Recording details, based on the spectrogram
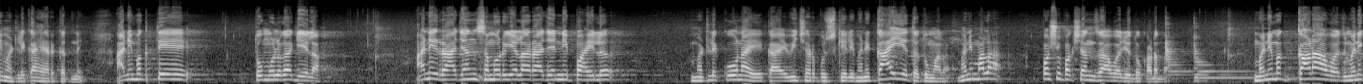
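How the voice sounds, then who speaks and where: Young guy preaching a kirtan, high voice, super bright and piercing, tells a story and plays all the people in it. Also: lively intonation, fairly quick. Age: young adult. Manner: tells a parable and acts out each speaker's lines; calls out the deity's name between passages. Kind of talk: devotional sermon with storytelling.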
